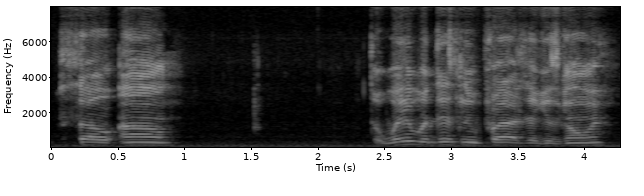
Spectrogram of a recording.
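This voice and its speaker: A man's voice: fairly high pitch, steady tone, slow, bright, forceful tone, poor audio. An American man in his thirties talking casually as an interview guest, in a slangy, conversational way. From United States. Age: 30s. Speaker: guest, rapper.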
